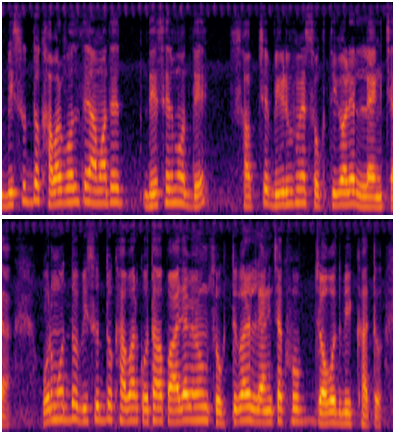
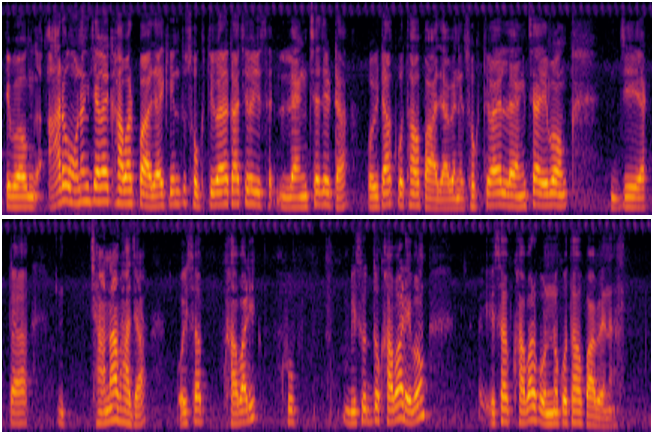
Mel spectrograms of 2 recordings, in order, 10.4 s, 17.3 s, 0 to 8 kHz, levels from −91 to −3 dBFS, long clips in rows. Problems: none marked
